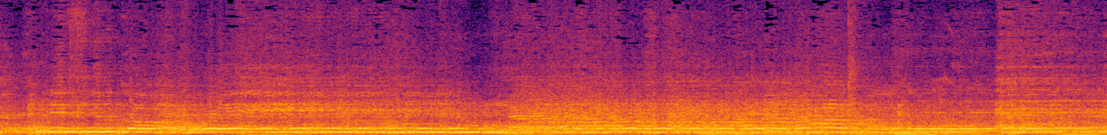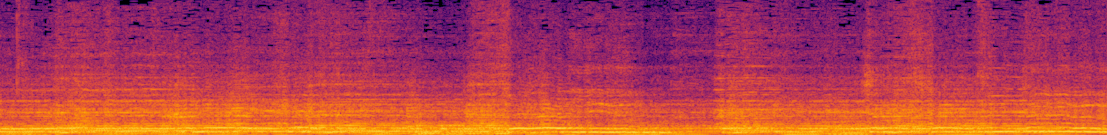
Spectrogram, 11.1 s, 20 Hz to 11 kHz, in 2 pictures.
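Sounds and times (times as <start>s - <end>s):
soul record over sound system: 0.0s - 11.0s.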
